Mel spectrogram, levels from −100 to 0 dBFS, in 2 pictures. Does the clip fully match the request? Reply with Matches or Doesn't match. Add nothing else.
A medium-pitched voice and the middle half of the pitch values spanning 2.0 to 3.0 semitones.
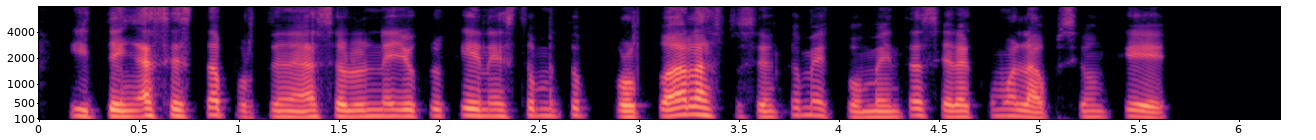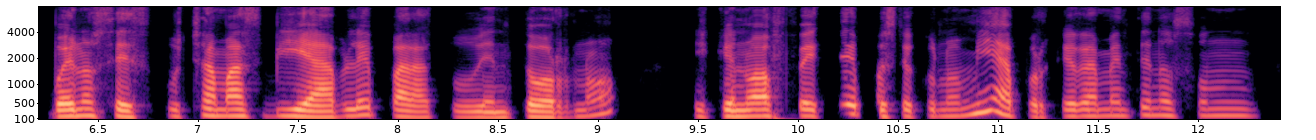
Matches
